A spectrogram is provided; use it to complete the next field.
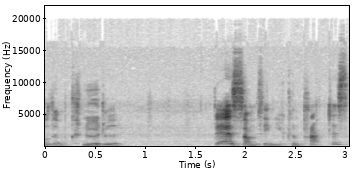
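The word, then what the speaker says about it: Knödel: you would do dumplings or they call them canoodle there's something you can practice can you say canoodle practice that because that's with a k n um loud o and it's pronounced pronounced canoodle it's it's such a German word oh got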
